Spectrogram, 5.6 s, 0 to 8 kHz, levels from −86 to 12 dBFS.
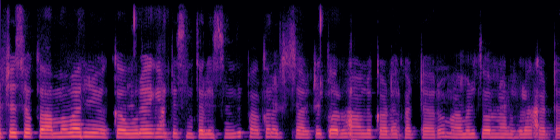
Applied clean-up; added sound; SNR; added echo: neural mask model Resemble Enhance denoiser.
